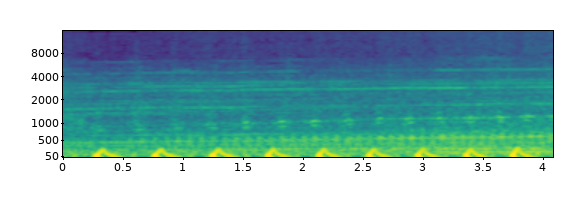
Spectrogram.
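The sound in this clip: A time machine sound effect: nine evenly spaced, low throbbing whooshes, each swooping up and back down in pitch, over a steady electronic hum.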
